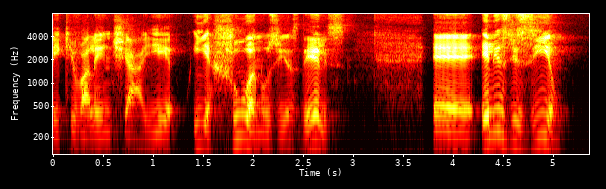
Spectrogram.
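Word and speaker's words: ישוע: Já no tempo de Esdras e Neemias era uma pronúncia um pouquinho diferente, era Yeshua.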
